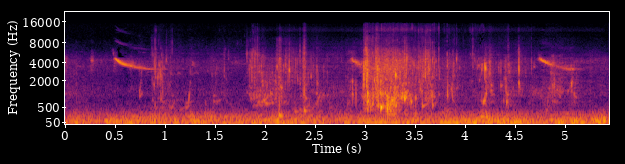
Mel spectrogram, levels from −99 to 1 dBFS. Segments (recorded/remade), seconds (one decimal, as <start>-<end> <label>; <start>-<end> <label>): 0.0-1.9 recorded; 1.9-3.0 remade; 3.0-4.2 recorded; 4.2-5.4 remade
